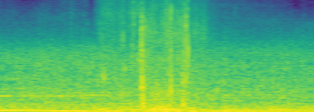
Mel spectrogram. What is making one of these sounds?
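A bright metallic chime rings out as an item is picked up.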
